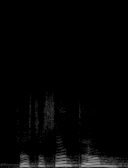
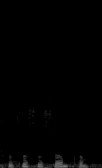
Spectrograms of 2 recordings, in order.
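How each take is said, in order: First: High mock preacher voice; mocking other preachers. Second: Very soft, dismissive mock quote; mocking other preachers. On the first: Mocking preachers who call it just a symptom, high mock quote. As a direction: lampoon the false teaching. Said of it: "That's the kind of preaching". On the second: Mocking preachers who deny illness, soft dismissive quote. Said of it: "And people preach".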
